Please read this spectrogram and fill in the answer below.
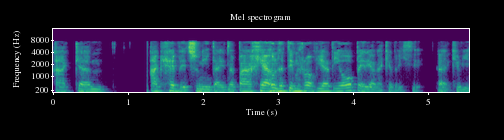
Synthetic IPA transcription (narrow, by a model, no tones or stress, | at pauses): akʰəːm | aɡhɛvɨd̥sʊnindeɨdnabaːχjawnədɪmr̥ɔvjadiɔbɛɾjanakʰəvrḛθḭ | əkʰəvi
